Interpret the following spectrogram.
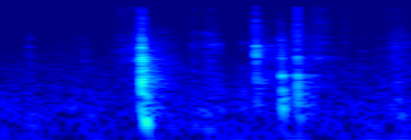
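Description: Tarot cards being handled: one sharp tap against the table, then three quick lighter clicks.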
